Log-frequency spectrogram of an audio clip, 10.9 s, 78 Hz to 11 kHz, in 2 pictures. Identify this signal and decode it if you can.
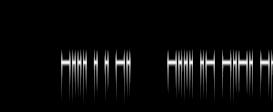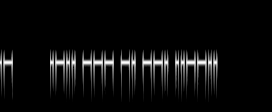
Morse code, heard as a keyed tone, about 21 wpm, 700 Hz. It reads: BEEN BACK LONG?
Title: Sentences Top 200 Words - 22wpm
